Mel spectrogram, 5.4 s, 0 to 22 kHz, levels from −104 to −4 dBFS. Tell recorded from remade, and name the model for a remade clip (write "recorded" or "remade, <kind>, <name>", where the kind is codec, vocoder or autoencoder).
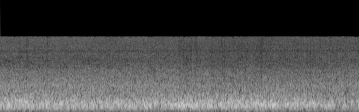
recorded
